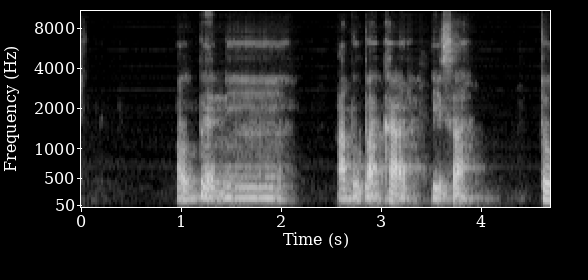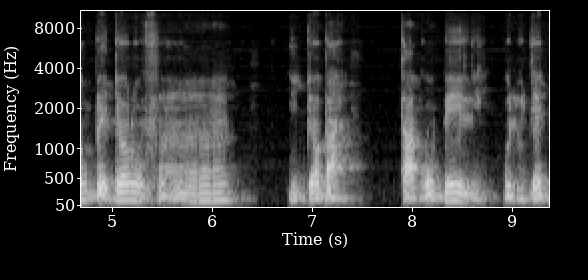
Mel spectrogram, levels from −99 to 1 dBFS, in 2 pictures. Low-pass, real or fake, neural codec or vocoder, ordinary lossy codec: none; fake; vocoder, 22.05 kHz, 80 mel bands, HiFi-GAN; none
